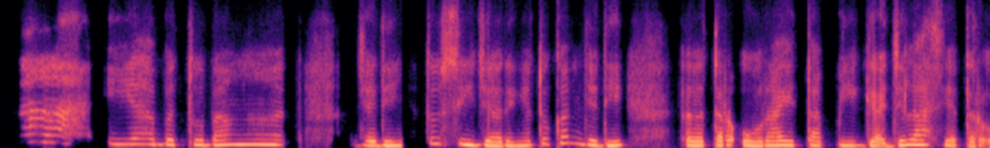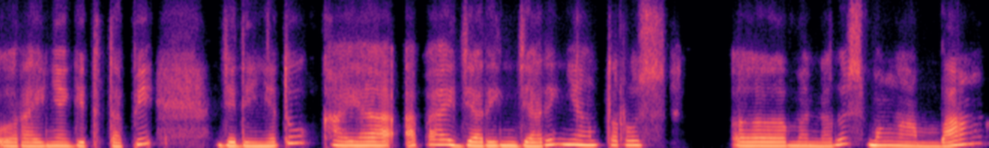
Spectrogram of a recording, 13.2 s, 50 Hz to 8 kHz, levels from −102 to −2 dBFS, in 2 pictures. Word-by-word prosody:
Nah 415 Hz, +1 st, -7 dB, 0.5 s
iya, 290 Hz, +1 st, -7 dB, 0.2 s
betul 255 Hz, -1 st, -1 dB
banget, 265 Hz, 0 st, 0 dB, 0.5 s
jadinya 220 Hz, -1 st, +2 dB
tuh 320 Hz, -, -8 dB
si -, -, -4 dB
jaring 215 Hz, -1 st, +4 dB
itu 265 Hz, +6 st, -6 dB
kan 340 Hz, -, -6 dB
jadi, 230 Hz, -2 st, +3 dB, 0.5 s
eee, 220 Hz, -1 st, +5 dB
terurai 230 Hz, -1 st, +3 dB
tapi 225 Hz, 0 st, -3 dB
enggak 220 Hz, -3 st, +1 dB
jelas 260 Hz, +2 st, +3 dB
ya -, -, +3 dB
terurainya 195 Hz, 0 st, 0 dB
gitu, 195 Hz, -, -2 dB
tapi 185 Hz, +9 st, -3 dB, 0.6 s
jadinya 195 Hz, -1 st, +3 dB
tuh 345 Hz, -, -4 dB, 0.2 s
kayak, 215 Hz, -2 st, +3 dB, 0.2 s
apa, -, -, -5 dB, 0.2 s
jaring-jaring 210 Hz, +3 st, +3 dB
yang 240 Hz, -1 st, +4 dB
terus, 235 Hz, 0 st, -2 dB, 0.6 s
eee, 205 Hz, 0 st, +3 dB
menerus 205 Hz, +9 st, -1 dB
mengambang, 210 Hz, +2 st, +1 dB
220 Hz, 135 wpm, -23 LUFS, 205-255 Hz, 0.6 s, eee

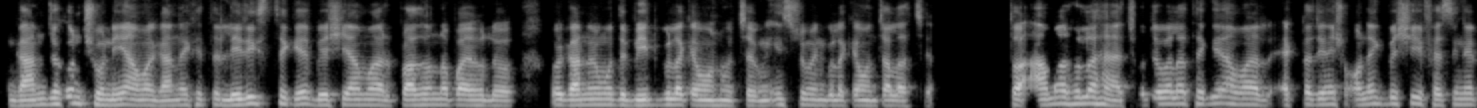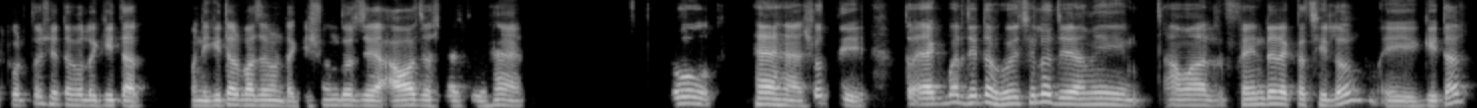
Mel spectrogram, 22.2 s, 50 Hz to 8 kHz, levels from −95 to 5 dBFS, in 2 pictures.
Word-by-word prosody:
গান 135 Hz, +1 st, +5 dB
যখন 180 Hz, +3 st, +2 dB
শুনি, 145 Hz, -1 st, +2 dB
আমার 140 Hz, 0 st, +1 dB
গানের 140 Hz, +2 st, 0 dB
ক্ষেত্রে 150 Hz, 0 st, -5 dB
লিরিক্স 175 Hz, +4 st, +3 dB
থেকে 160 Hz, -3 st, 0 dB, 0.2 s
বেশি 145 Hz, +2 st, 0 dB
আমার 145 Hz, -1 st, +1 dB
প্রাধান্য 145 Hz, +1 st, +2 dB
পায় 140 Hz, -1 st, +4 dB
হলো, 130 Hz, -1 st, -2 dB, 0.4 s
ওই 150 Hz, -, +4 dB
গানের 145 Hz, +2 st, +4 dB
মধ্যে 145 Hz, -1 st, +1 dB
বিট 140 Hz, 0 st, +4 dB
গুলা 150 Hz, 0 st, +4 dB
কেমন 135 Hz, -1 st, +2 dB
হচ্ছে 130 Hz, 0 st, -5 dB
এবং 130 Hz, 0 st, -2 dB
ইন্সট্রুমেন্ট 150 Hz, -2 st, -3 dB
গুলা 135 Hz, -1 st, -1 dB
কেমন 135 Hz, -1 st, -1 dB
চালাচ্ছে? 125 Hz, -2 st, -2 dB, 0.6 s
তো -, -, +4 dB, 0.2 s
আমার 170 Hz, +4 st, +1 dB
হলো 175 Hz, +1 st, +2 dB
হ্যাঁ, 130 Hz, -3 st, +1 dB
ছোটবেলা 170 Hz, +2 st, -1 dB
থেকে 170 Hz, +1 st, -3 dB
আমার 155 Hz, -2 st, +1 dB, 0.2 s
একটা 160 Hz, -, -4 dB
জিনিস 160 Hz, +1 st, -1 dB
অনেক 165 Hz, +3 st, -2 dB
বেশি 170 Hz, +2 st, -2 dB
ফ্যাসিনেট 155 Hz, +1 st, -3 dB
করতো, 145 Hz, -1 st, -5 dB
সেটা 155 Hz, -2 st, -1 dB
হলো 135 Hz, -1 st, 0 dB
গিটার। 135 Hz, -, +3 dB, 0.4 s
মানে 130 Hz, -1 st, 0 dB
গিটার 145 Hz, +2 st, +4 dB
বাজানোটা। 135 Hz, -4 st, +2 dB
কি -, -, -12 dB
সুন্দর 140 Hz, 0 st, 0 dB
যে 135 Hz, -, +3 dB, 0.2 s
আওয়াজ 140 Hz, +2 st, +7 dB
আসে 130 Hz, -, -12 dB
আরকি 125 Hz, 0 st, -8 dB
হ্যাঁ। 135 Hz, -3 st, +1 dB, 1.2 s
তো, -, -, 0 dB, 0.6 s
হ্যাঁ, 160 Hz, -1 st, +8 dB
হ্যাঁ। 130 Hz, -2 st, +1 dB
সত্যি। 190 Hz, -7 st, -3 dB, 0.4 s
তো -, -, -9 dB, 0.2 s
একবার 175 Hz, +6 st, 0 dB
যেটা 195 Hz, +2 st, +3 dB
হয়েছিল 175 Hz, +5 st, 0 dB
যে, 165 Hz, -, +3 dB
আমি 160 Hz, +1 st, 0 dB, 0.5 s
আমার 140 Hz, 0 st, +1 dB, 0.2 s
ফ্রেন্ডের 160 Hz, +2 st, +2 dB
একটা 150 Hz, -, -2 dB
ছিল, 140 Hz, -2 st, -2 dB, 0.4 s
এই 125 Hz, -, -1 dB, 0.2 s
গিটার, 130 Hz, -, +1 dB
145 Hz, 180 wpm, -23 LUFS, 135-160 Hz, 1.2 s, হ্যাঁ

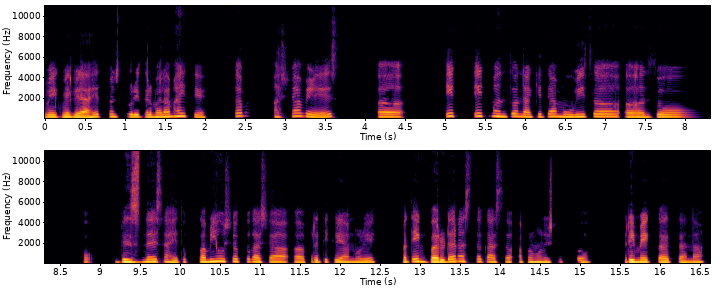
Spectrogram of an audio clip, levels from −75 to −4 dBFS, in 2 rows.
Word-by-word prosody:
वेगवेगळे 190 Hz, -3 st, +3 dB
आहेत." 175 Hz, +5 st, +4 dB
पण 240 Hz, -, -2 dB
स्टोरी 215 Hz, -1 st, 0 dB
तर 210 Hz, -, +2 dB
मला 220 Hz, +3 st, +3 dB
माहितीये. 255 Hz, -7 st, -1 dB, 0.4 s
तर 285 Hz, -, -2 dB
मग 305 Hz, -, -20 dB, 0.4 s
अशा 275 Hz, +9 st, -5 dB
वेळेस 215 Hz, 0 st, -1 dB, 0.5 s
अ, 225 Hz, -, 0 dB, 0.8 s
एक-एक 280 Hz, 0 st, -3 dB
म्हणतो 260 Hz, -1 st, 0 dB
नाकी 230 Hz, -2 st, -1 dB
त्या 250 Hz, 0 st, 0 dB
मूव्हीचं 235 Hz, +3 st, 0 dB
अ, 195 Hz, -1 st, +1 dB, 0.2 s
जो 220 Hz, -1 st, +3 dB, 1.5 s
बिझनेस 215 Hz, +2 st, +4 dB
आहे 195 Hz, -4 st, +2 dB
तो 215 Hz, -, -8 dB, 0.2 s
कमी 215 Hz, +3 st, +5 dB
होऊ 260 Hz, 0 st, +4 dB
शकतो 240 Hz, -1 st, -4 dB
का 210 Hz, -, +1 dB
अशा 195 Hz, 0 st, 0 dB
अ, 175 Hz, -1 st, 0 dB
प्रतिक्रियांमुळे? 180 Hz, -2 st, 0 dB, 0.4 s
मग 210 Hz, -, +3 dB
ते 245 Hz, -, +2 dB
एक 245 Hz, -, +3 dB
बर्डन 200 Hz, +5 st, +5 dB
असतं 235 Hz, 0 st, -6 dB
का 215 Hz, -, -2 dB
असं 200 Hz, 0 st, -4 dB
आपण 195 Hz, +1 st, -3 dB
म्हणू 190 Hz, -1 st, +3 dB
शकतो 180 Hz, 0 st, -6 dB, 0.5 s
रिमेक 195 Hz, -1 st, +6 dB
करताना? 175 Hz, 0 st, +1 dB
205 Hz, 150 wpm, -19 LUFS, 190-235 Hz, 1.5 s, रिमेक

